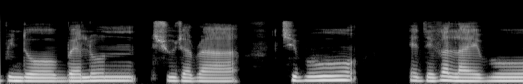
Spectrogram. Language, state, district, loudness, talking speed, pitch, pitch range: Idu Mishmi, Arunachal Pradesh, Lower Dibang Valley, -13 LUFS, 70 wpm, 165 Hz, 160-180 Hz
